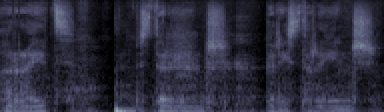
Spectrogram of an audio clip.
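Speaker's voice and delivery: soft, half-whispered unease; hushed. Acted. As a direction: murmur it to yourself in the dark. Player alone in eerie silence.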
